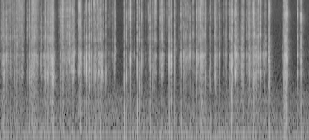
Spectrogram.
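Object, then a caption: Crinkled aluminium foil sheets. Long painted nails tap and scratch across a stack of flattened, crinkled aluminum foil sheets resting on a table. A dense stream of quick, crisp crackles and scrapes with a bright, papery rustle follows, each tap cutting off almost instantly over a faint low hum.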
